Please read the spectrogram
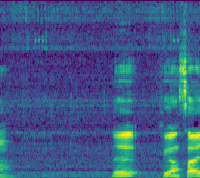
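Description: Steady electrical mains hum, a low drone with faint steady higher tones. It is heard on its own for about a second between spoken words.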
